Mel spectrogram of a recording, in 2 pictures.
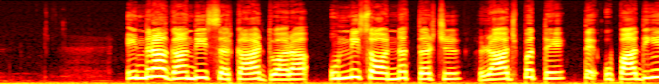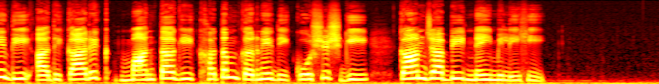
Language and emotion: Dogri, neutral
